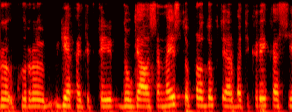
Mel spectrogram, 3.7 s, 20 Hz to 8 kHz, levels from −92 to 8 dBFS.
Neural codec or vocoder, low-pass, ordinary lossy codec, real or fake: none; 7.2 kHz; Opus, 32 kbps; real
